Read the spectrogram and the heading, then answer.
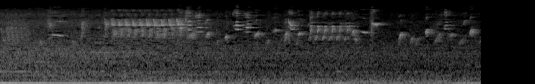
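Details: European goldfinch in Germany pouring out a lively, high-pitched twittering song of rapid chirps, buzzy trills and one sustained thin whistled note, over a steady low hum, ending abruptly in silence.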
